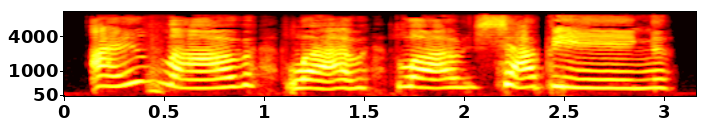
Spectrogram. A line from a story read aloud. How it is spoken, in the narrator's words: Amanda squealed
